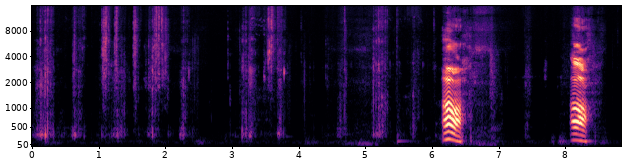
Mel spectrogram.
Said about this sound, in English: The worst part is that you gotta chew it. Oh. This is terrible. Oh. It tastes nasty.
